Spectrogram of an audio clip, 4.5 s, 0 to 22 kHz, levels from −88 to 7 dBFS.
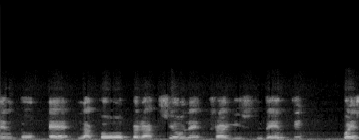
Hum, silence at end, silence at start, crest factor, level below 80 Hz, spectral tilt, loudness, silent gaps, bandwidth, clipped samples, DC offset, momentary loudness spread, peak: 60 Hz at -55 dBFS; 0 s; 0 s; 16 dB; -74 dBFS; -2.5 dB/octave; -27 LUFS; none; 9.6 kHz; under 0.1%; under 0.1%; 13 LU; -12 dBFS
